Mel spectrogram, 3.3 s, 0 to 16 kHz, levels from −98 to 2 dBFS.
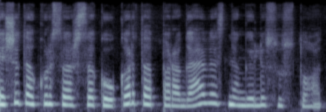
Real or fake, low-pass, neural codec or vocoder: real; 14.4 kHz; none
